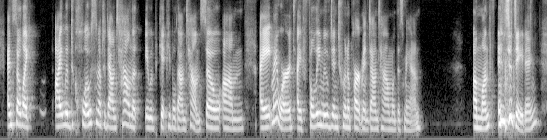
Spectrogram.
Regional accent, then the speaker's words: Denver, Colorado, United States; also born or lived in Minnesota; I am one hundred percent Coloradan, like, through and through

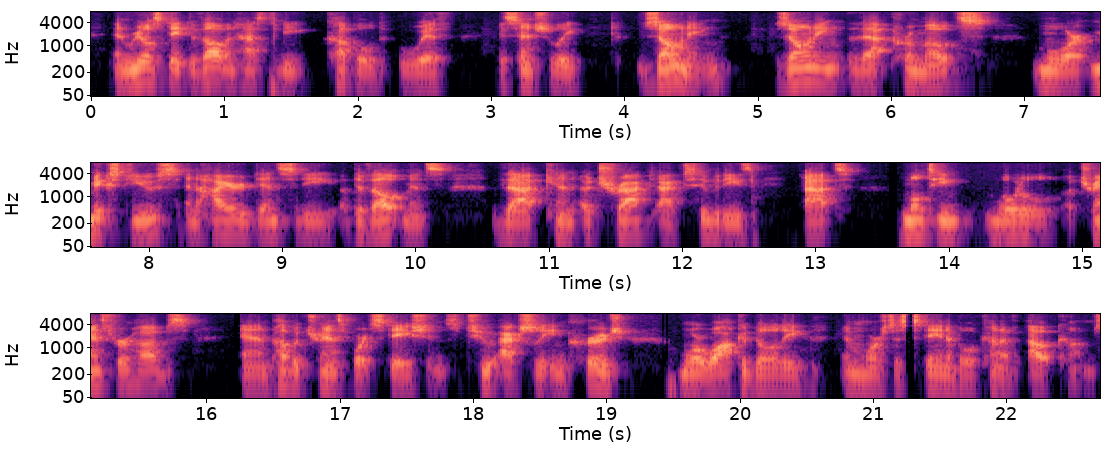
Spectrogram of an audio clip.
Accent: United States; moved away; my home country of of the United States

